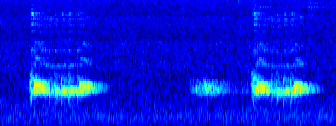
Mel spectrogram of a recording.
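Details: Zebra dove with white barred plumage sings its manggung song, short trilled coo phrases that start with quick pulses and end in a sustained tone, a softer mellow coo between two louder phrases, low background hum throughout.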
